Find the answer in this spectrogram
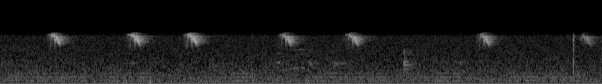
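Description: A sparrow gives seven short, bright chirps at a high pitch, spaced irregularly about a second apart, over a faint background hiss.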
